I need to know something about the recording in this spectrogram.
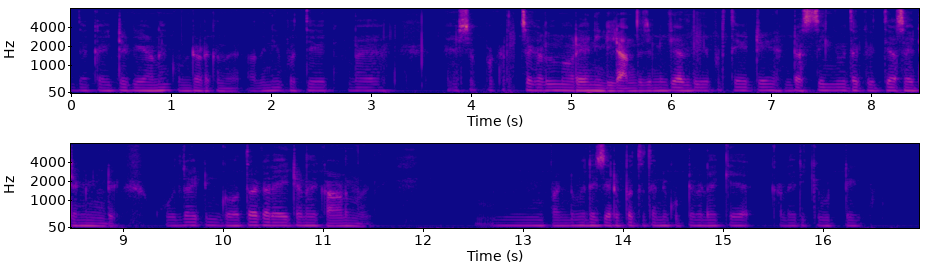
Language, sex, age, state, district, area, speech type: Malayalam, male, 30-45, Kerala, Kozhikode, urban, spontaneous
